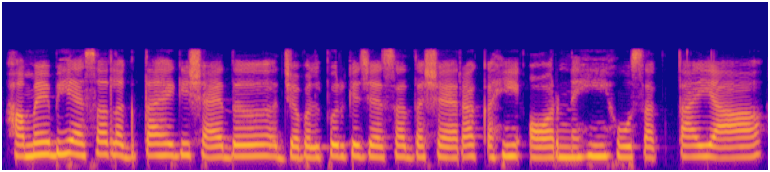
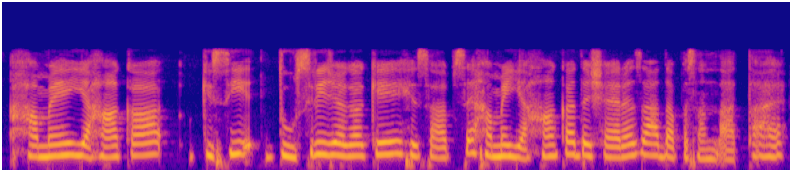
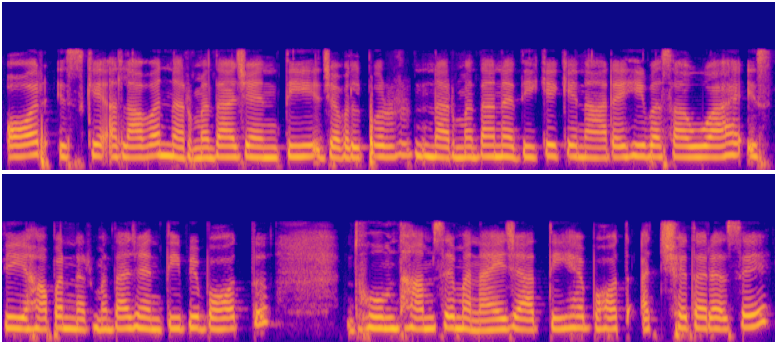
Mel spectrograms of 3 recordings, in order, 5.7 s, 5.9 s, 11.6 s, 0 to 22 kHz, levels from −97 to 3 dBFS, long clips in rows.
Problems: background sounds at intervals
